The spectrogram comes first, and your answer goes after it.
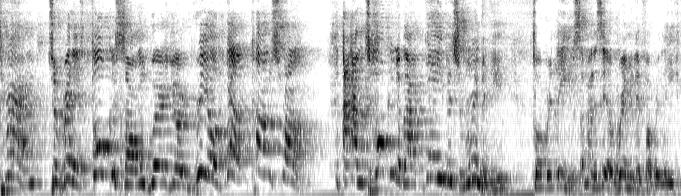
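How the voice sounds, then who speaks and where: A man with an extremely high pitch, at a fairly slow pace, amid audible room echo. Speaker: preacher. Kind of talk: sermon preaching. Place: church.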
